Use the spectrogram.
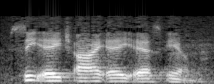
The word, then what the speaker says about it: chiasm: way of writing things is called a chiasm c-h-i-a-s-m it's the way that's spelled chiasm a chiasm is a literary form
